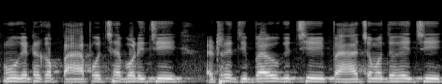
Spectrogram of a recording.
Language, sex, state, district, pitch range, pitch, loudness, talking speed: Odia, male, Odisha, Nuapada, 135-140 Hz, 140 Hz, -14 LUFS, 110 wpm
